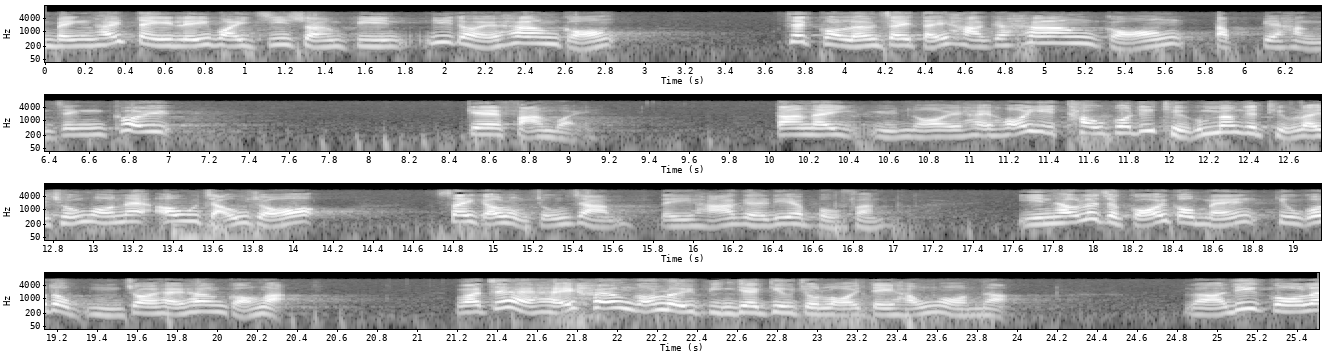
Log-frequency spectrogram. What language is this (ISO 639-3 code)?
yue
